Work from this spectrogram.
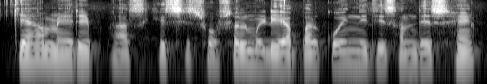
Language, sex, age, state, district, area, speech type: Hindi, male, 45-60, Madhya Pradesh, Bhopal, urban, read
